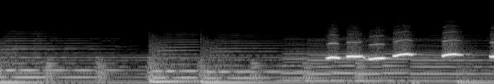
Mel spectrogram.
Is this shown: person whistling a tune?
yes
